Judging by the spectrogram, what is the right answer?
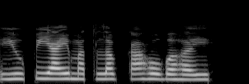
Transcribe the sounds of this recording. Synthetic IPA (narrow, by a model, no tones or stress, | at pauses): jupiaimət̪ləb̚kaɦobəɦəj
